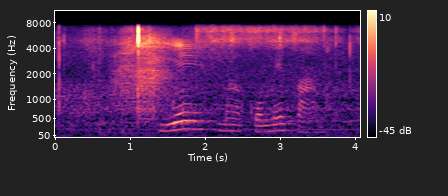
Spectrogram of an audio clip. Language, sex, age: South Ndebele, female, 20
